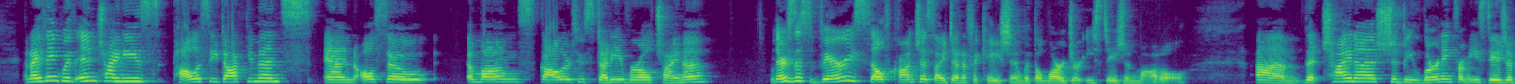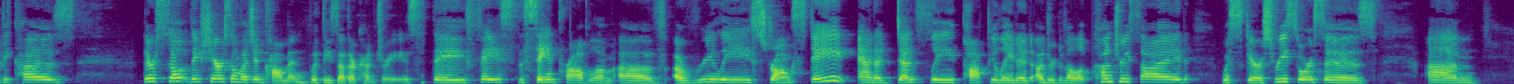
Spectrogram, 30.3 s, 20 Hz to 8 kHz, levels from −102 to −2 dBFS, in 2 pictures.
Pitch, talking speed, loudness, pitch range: 245 Hz, 135 wpm, -22 LUFS, 220-275 Hz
